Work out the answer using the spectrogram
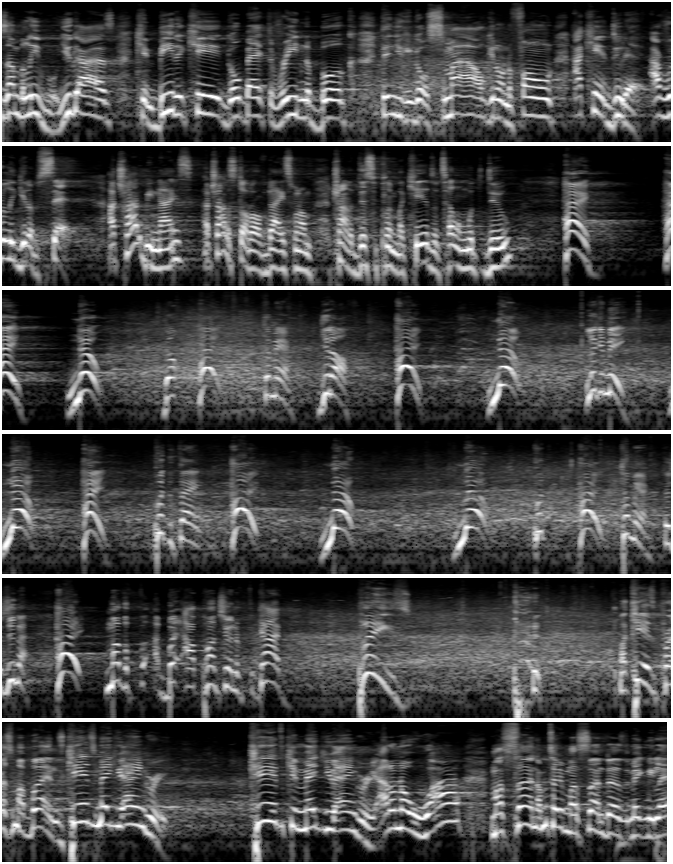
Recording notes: This performance was filmed during the Just for Laughs Festival at Montreal, Quebec, in 2007.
